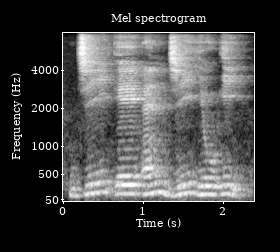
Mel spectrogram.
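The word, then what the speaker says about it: gangue: after that matrix or gang gn gue spell it correctly g-a-n-g-u-e it is known as gang got it matrix again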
